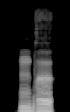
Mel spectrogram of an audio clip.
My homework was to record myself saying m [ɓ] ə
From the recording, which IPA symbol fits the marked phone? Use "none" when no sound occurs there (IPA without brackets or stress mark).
b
